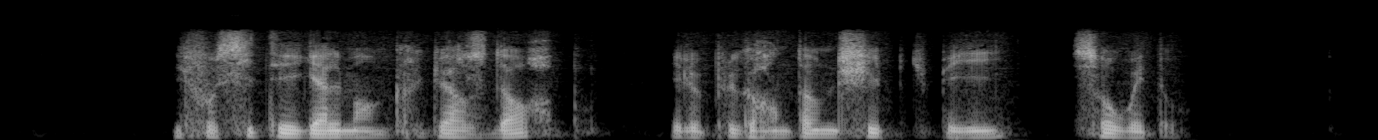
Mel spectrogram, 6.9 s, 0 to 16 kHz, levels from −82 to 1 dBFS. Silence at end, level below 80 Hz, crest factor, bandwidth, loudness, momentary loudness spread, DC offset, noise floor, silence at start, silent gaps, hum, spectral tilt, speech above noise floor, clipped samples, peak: 1 s; -46 dBFS; 24 dB; 7.4 kHz; -25 LUFS; 14 LU; under 0.1%; -86 dBFS; 0.85 s; none; none; -5 dB/octave; 60 dB; under 0.1%; -4 dBFS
